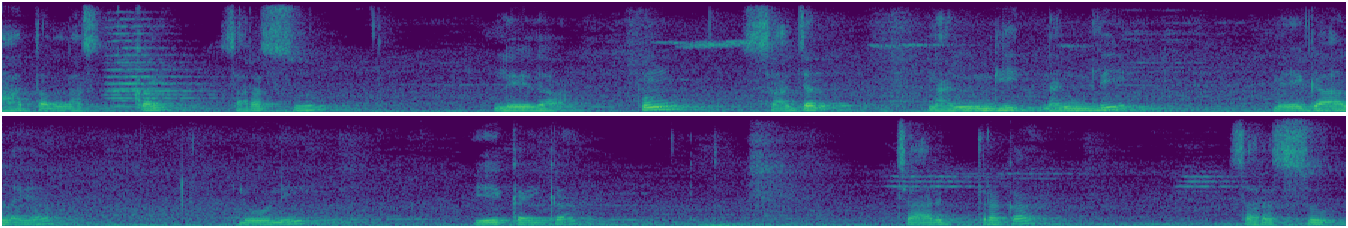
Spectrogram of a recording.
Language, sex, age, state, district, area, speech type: Telugu, male, 30-45, Andhra Pradesh, Kadapa, rural, read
